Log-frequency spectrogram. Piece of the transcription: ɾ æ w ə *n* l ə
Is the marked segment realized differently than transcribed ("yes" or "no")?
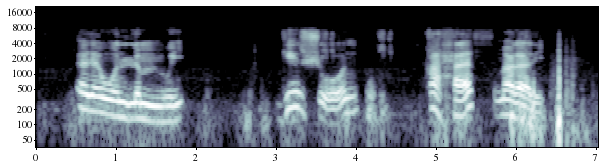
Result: no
